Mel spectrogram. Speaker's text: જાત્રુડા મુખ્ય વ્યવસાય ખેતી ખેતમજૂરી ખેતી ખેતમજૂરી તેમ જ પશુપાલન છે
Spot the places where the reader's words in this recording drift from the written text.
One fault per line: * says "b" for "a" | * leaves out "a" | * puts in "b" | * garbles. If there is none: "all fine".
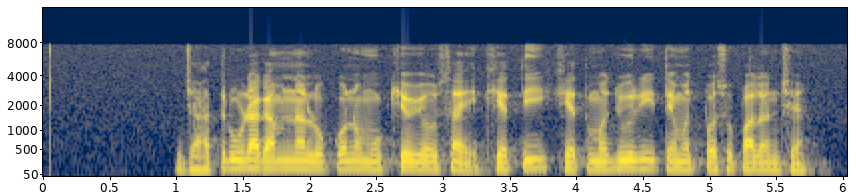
* puts in "ગામના લોકોનો"
* leaves out "ખેતી ખેતમજૂરી"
